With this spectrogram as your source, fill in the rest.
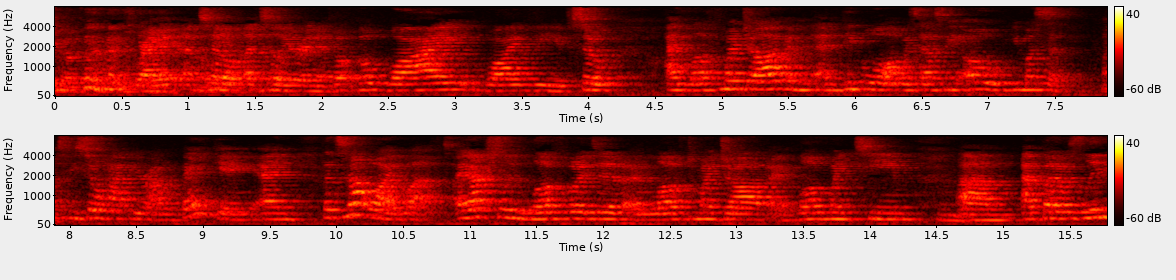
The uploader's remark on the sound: This was filmed LIVE at Luminary NYC.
